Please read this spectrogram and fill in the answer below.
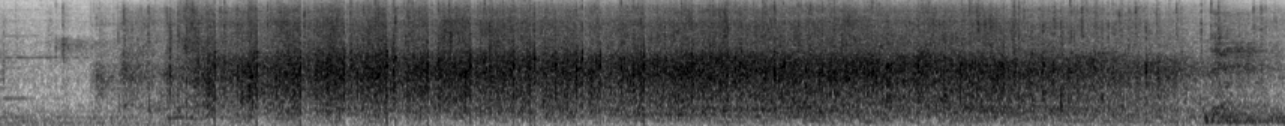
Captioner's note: clapping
